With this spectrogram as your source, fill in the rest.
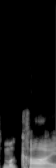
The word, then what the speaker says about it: McKay: And he pronounced his name Mai, not McKay. Even though he's written down as McKay, he insisted on being called John Mai.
